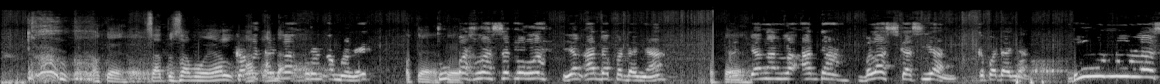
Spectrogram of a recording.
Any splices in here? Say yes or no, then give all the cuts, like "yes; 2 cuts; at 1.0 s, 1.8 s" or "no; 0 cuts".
yes; 2 cuts; at 5.5 s, 10.7 s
